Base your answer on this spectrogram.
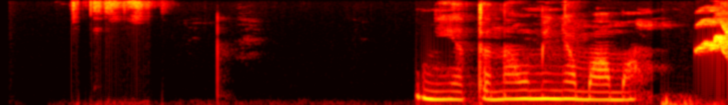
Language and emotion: Russian, neutral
